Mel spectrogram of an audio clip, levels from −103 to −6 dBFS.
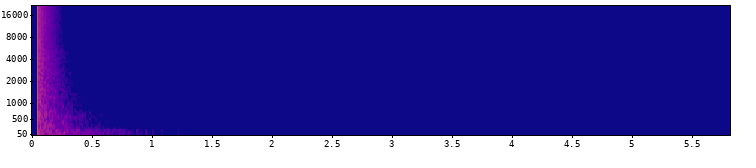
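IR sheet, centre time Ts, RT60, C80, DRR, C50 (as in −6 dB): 7 ms, non-exponential decay, 17.5 dB, 7.0 dB, 14.5 dB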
